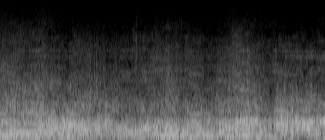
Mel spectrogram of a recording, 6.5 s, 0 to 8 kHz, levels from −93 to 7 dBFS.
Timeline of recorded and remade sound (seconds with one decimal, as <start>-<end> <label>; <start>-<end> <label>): 0.0-1.5 remade; 1.5-2.1 recorded; 2.1-6.5 remade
